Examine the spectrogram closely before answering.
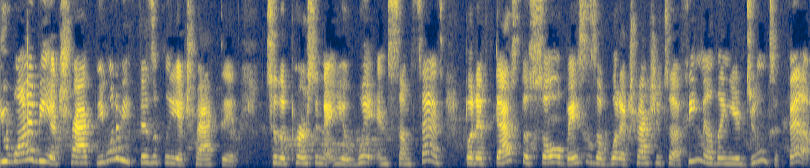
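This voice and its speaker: A woman speaks in a high, bright, sharp voice, raised and projected, at a very fast pace with lively intonation and an animated tone. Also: hardly any pauses. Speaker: vlogger. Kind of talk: casual storytelling vlog.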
